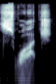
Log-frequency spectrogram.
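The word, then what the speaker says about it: Saguache: It's spelt like Saguachahee, but it's actually called Swatch is the name of this little town.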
